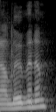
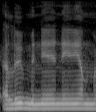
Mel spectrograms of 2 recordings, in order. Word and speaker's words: aluminium: on it exactly either brass and aluminum or or as you say it their aluminium or how how do you say it in uk aluminium yeah yeah so it'll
